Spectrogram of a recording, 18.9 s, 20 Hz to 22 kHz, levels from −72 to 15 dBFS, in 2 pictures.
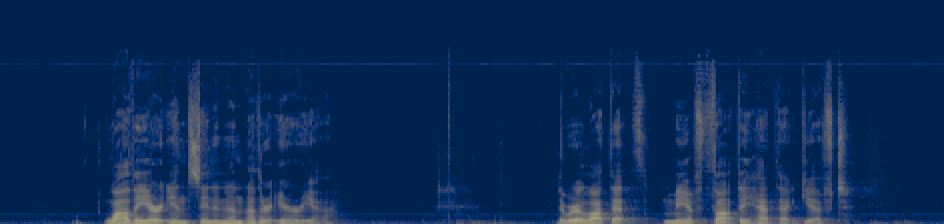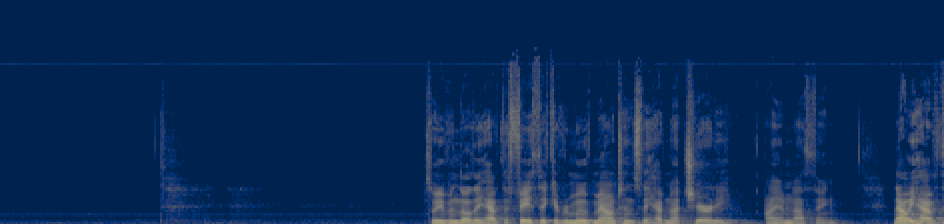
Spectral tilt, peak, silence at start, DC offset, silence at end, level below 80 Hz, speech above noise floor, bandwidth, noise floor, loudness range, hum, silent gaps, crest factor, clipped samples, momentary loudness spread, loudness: -5 dB/octave; -2 dBFS; 1.05 s; under 0.1%; 0 s; -60 dBFS; 37 dB; 17.5 kHz; -59 dBFS; 11 LU; none; none; 22 dB; under 0.1%; 16 LU; -22 LUFS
